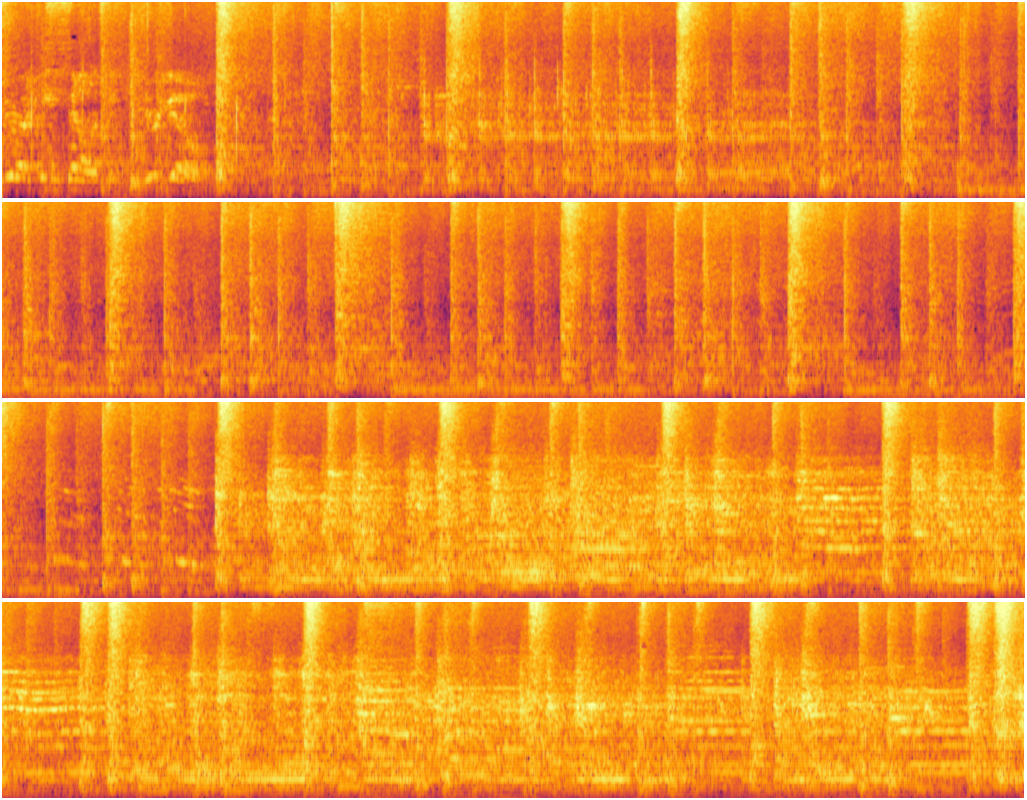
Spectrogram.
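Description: Surf rock band playing live: the song opens sparse, on a drum beat with a low bass line, and the full band with electric guitars comes in louder a little past halfway.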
